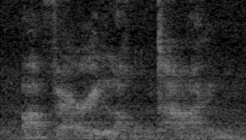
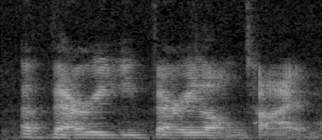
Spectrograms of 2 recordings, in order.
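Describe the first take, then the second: First: Hushed, voiceless confession; whisper. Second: "very, very" stressed, in a low voice; emphatic repetition. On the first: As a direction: whisper it as a sheepish aside. Guilty aside on borrowed book. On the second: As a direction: say it aloud, leaning on "very, very". Repeats the whispered admission aloud. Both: Real, not acted.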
